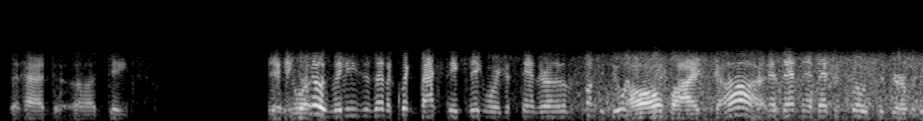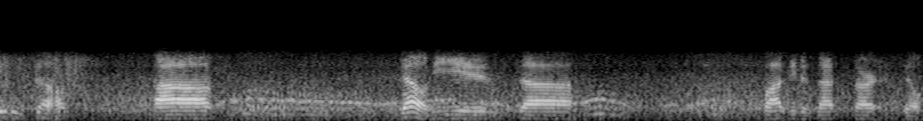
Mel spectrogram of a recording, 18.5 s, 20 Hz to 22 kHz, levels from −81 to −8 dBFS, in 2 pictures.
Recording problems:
phone-call audio; poor line
wind in the background; noticeable; from 6 s on; 10 dB below the speech

